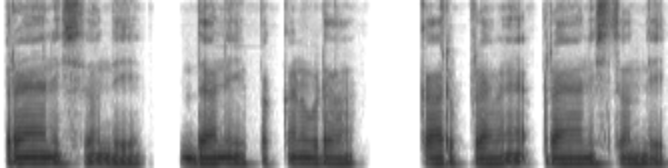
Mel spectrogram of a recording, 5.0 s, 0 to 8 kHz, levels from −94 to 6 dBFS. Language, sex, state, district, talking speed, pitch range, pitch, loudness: Telugu, male, Andhra Pradesh, Anantapur, 70 wpm, 95-105 Hz, 100 Hz, -19 LUFS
